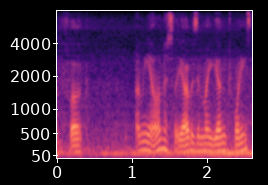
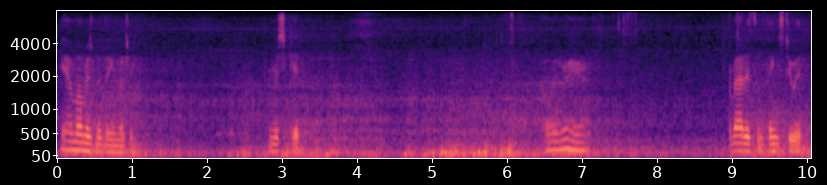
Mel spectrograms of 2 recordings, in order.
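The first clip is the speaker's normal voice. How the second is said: tender and soft; 11 dB quieter than usual. Real, not acted. Speaking to deceased son.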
